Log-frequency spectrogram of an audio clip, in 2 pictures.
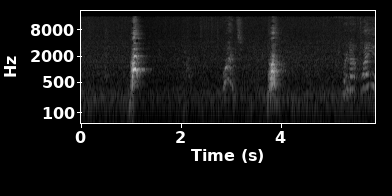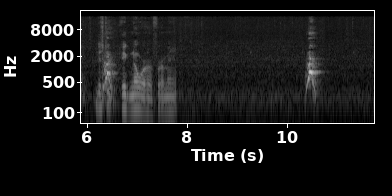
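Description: A dog barks sharply and loudly.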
